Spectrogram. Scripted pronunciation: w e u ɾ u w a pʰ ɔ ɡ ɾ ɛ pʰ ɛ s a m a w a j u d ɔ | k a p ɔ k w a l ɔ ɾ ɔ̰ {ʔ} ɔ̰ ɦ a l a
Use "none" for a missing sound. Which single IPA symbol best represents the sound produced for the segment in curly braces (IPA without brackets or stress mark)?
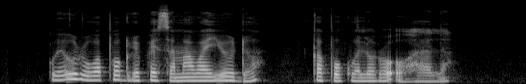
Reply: ʔ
